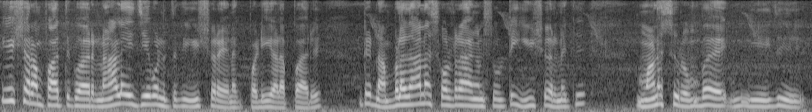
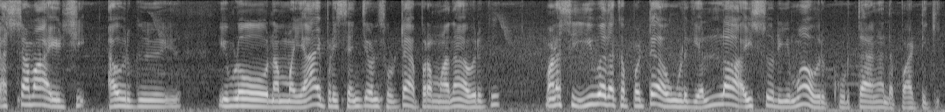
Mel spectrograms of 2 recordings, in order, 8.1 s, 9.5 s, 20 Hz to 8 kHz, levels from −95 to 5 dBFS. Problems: constant background noise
